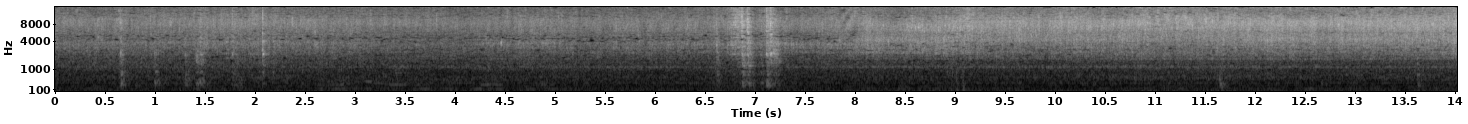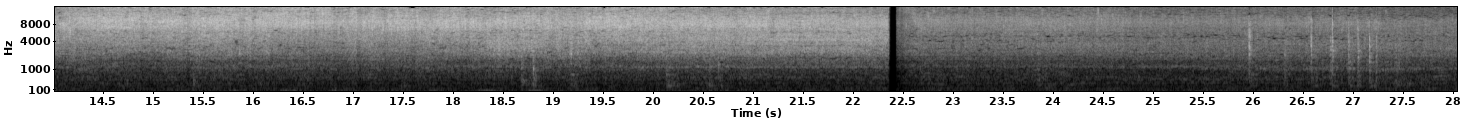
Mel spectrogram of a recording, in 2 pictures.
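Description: Vegetables sizzling in hot oil and masala in a pressure cooker as they are stirred with a wooden spatula: a steady frying hiss that grows louder about halfway through, with a few short knocks of the spatula against the pot.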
